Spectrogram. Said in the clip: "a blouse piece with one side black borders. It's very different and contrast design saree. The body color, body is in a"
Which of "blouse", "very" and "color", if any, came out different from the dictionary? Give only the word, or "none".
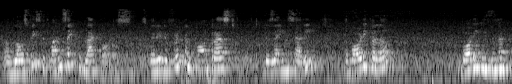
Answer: none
